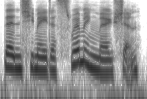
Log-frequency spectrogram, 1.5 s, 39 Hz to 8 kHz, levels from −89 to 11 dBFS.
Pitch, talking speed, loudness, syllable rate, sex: 200 Hz, 245 wpm, -15 LUFS, 5.7 syllables/s, female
